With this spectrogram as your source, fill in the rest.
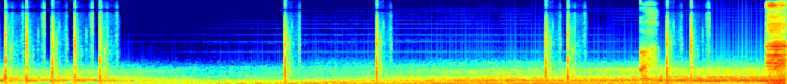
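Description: Footsteps tap on a hard stone floor in a large echoing hall.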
